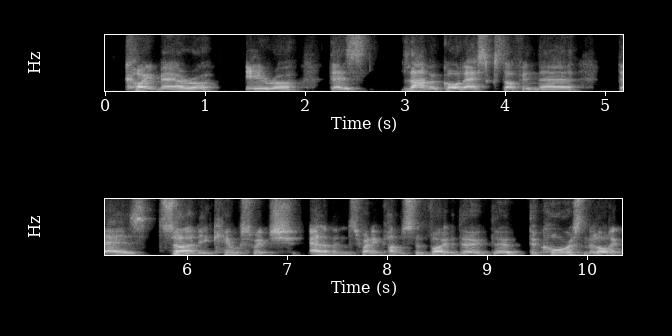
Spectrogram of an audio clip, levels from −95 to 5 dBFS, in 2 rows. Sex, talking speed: male, 140 wpm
